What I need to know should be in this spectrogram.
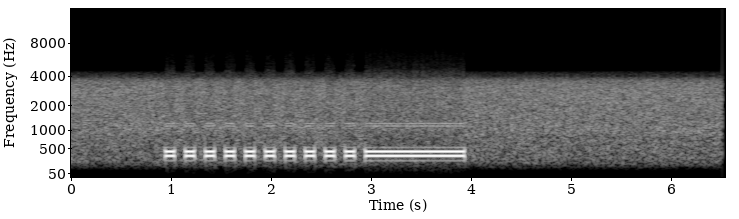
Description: Telephone call progress tone (North American plan), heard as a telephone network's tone, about 350, 440 Hz, 0.1 s on and 0.1 s off, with phone line noise. Stutter dial tone.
